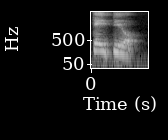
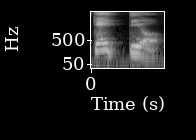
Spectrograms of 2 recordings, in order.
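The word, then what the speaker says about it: keittiö: Y tú tienes que darte cuenta que ahí en keitio hay dos T's. Y no es keitio. No, es keitio. Hay dos T's ahí.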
